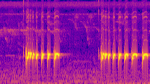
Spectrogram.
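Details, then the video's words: Local zebra dove from Indonesia singing two phrases, each a rhythmic chain of about six or seven bubbling coos ending in a drawn-out tone, separated by a short pause over light background noise. "Kumpulan suara terbaik Perkutut Lokal Gacor"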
